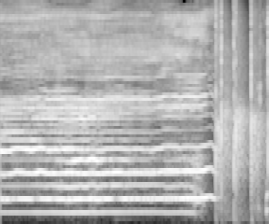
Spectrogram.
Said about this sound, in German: Und dieses Klatschen danach auch so.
